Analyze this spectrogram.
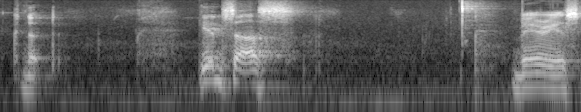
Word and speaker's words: Knut: Knut, very famous king, usually in English called Canute, but his Danish pronunciation or Norse pronunciation is more like Knut.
